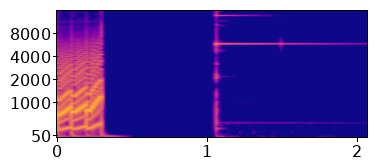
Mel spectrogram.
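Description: An intro sound effect: a loud rising, pulsing sweep cuts off abruptly, then after a short silence a single high-pitched ding rings out about a second in and fades away.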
